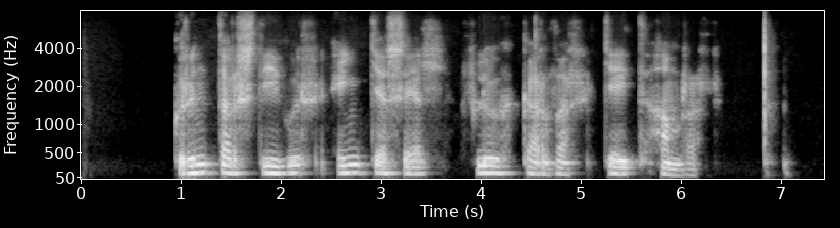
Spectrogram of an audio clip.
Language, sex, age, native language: Icelandic, male, 30-39, Icelandic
